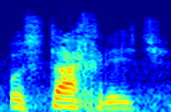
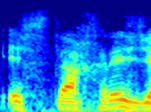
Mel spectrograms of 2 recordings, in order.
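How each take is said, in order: First: استخرج said ostakhrej, opening on o; ostakhrej, first vowel o in استخرج; passive with initial damma. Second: استخرج said estakhrej, opening on e; estakhrej, first vowel e in استخرج; imperative form. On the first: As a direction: say استخرج with a damma first and stop on the final consonant. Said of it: "ماضی مجهول هم اگر به ضم اول اکتفا کنیم". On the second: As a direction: say استخرج as a command form, with initial e. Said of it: "به امر خودش". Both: Shown as a demonstration.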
